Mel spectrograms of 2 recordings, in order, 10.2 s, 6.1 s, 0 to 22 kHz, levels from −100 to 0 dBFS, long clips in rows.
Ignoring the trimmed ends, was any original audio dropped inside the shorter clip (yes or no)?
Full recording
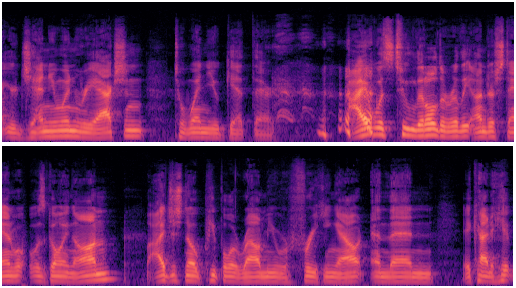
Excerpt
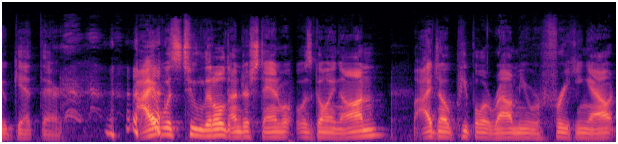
yes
